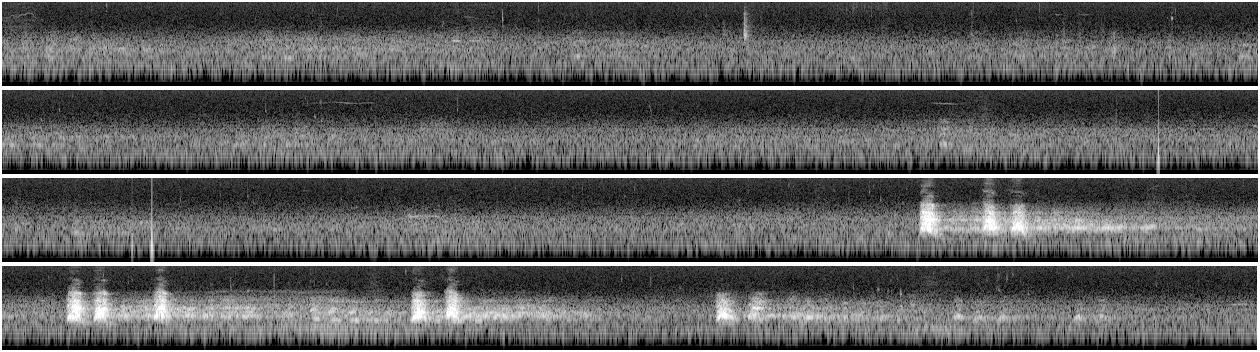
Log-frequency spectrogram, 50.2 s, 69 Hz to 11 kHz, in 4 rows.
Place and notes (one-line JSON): {"title": "Lithuania, Utena, town park at winter", "date": "2011-01-24 12:23:00", "description": "some dogs in the distance, and lonely passenger...", "latitude": "55.50", "longitude": "25.60", "altitude": "102", "timezone": "Europe/Vilnius"}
